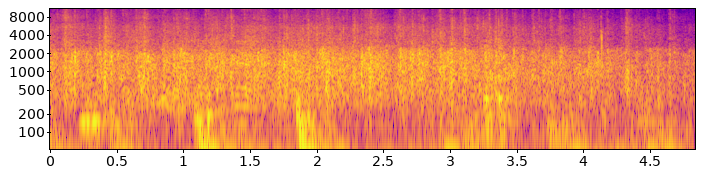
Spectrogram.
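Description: A crowd applauds steadily, a dense, even wash of many hands clapping at once that holds at a fairly loud level for the whole stretch, with no voices standing out.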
